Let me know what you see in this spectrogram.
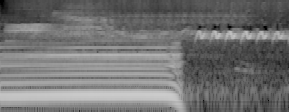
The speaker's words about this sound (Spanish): ¡Se escapó la vaquita, se escapó la vaquita! ¡Hay que ir a buscarla, así tengo que ir por todo el pueblo!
